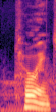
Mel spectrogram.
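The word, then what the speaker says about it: QRNT: So, check out the current that's pronounced current, but spelled Q R N T and it's from my good friends and our new partner Kayla.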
